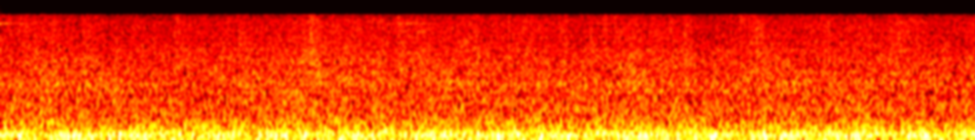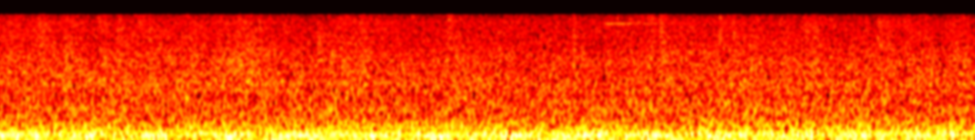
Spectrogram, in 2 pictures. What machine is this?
fan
